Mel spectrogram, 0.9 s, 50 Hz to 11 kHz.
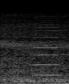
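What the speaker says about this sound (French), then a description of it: "Un klaxon encore une fois, je klaxonne moi aussi." Car horns blare in traffic around a BMW E30, a sustained steady tone lasting the whole moment over low road rumble.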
